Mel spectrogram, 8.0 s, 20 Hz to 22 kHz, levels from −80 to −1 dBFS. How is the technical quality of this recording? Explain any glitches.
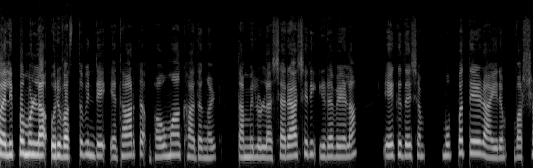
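The recording has technical problems concentrated in its first second: the loudest speech peaks are distorted, and the level then drops twice in abrupt steps.

The microphone overload comes at 0.00 to 0.03 s, 0.30 to 0.66 s and 0.97 to 1.01 s, where the peaks take on a harsh, crackling edge. The likely cause is input gain set too high, driving peaks about 5 dB, and in the last case about 3 dB, past the converter's ceiling so their tops are sliced flat. In the opening burst roughly a fifth of the waveform is cut off. In the later two only a small share is.

The microphone volume is stepped down at 0.02 s and again at 1.02 s. Each time the speech and the background fall together in a sudden jump, by about 3 dB and then by about 7 dB, the second right after a distorted peak. This likely comes from the call software detecting the clipping and cutting the device's input volume in a single step rather than fading it gradually.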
